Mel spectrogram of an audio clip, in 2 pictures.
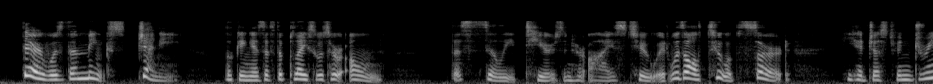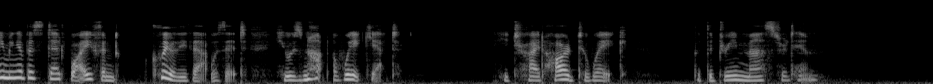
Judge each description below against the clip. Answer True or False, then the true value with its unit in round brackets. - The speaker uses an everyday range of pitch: True (4.5 semitones)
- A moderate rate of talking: True (175 wpm)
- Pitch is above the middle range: True (210 Hz)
